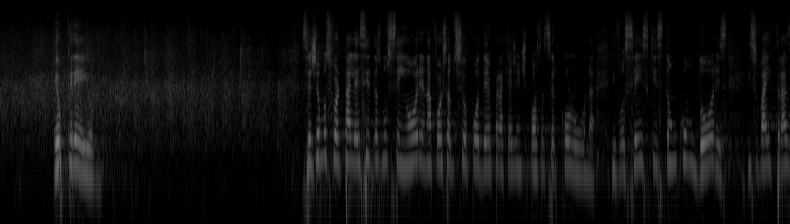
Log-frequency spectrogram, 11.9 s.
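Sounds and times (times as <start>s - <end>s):
audience applause: 0.0s - 4.4s
speech: 0.8s - 1.6s, 4.6s - 11.8s.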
